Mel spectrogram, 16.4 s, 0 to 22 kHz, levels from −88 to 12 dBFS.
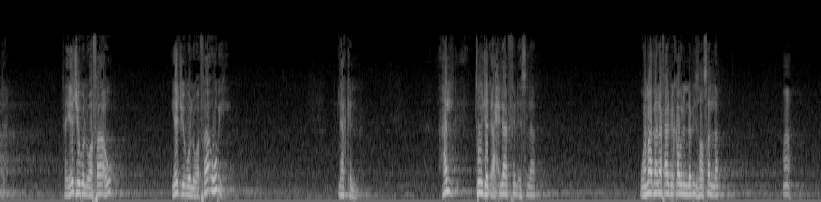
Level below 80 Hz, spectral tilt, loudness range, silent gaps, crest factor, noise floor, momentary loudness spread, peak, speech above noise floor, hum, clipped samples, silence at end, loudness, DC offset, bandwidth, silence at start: -48 dBFS; -7 dB/octave; 12 LU; none; 14 dB; -53 dBFS; 23 LU; -10 dBFS; 32 dB; none; under 0.1%; 0.6 s; -22 LUFS; 0.4%; 10.5 kHz; 0 s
